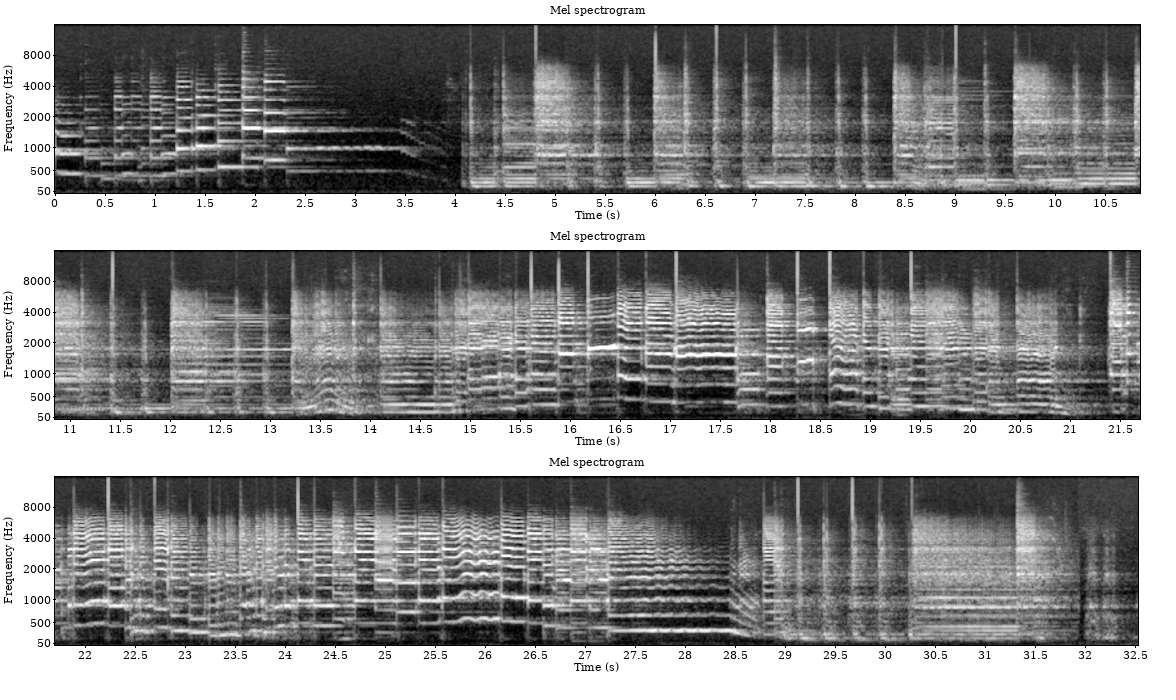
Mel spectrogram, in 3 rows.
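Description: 2015 Anheuser-Busch Budweiser bowtie electric guitar with its single humbucking pickup, played through an amp: a few clean picked notes fading out, a short pause about four seconds in, then a denser, driven passage of riffs and lead lines with string bends.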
